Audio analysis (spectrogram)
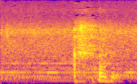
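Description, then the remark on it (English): Heavy rain pours in Kumasi in cold weather, in a steady, dense hiss that fills the whole moment without letup, with a brief murmur of a voice surfacing partway through. “Can you guys hear the feedback of the rain? You can hear it. It's raining seriously”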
